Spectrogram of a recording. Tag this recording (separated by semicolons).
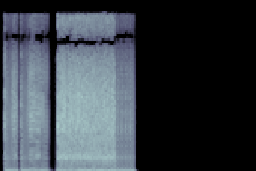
deathcore; e; fuzzy; glitchbreak; h; k; l; love; o; pink; processed; t; y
